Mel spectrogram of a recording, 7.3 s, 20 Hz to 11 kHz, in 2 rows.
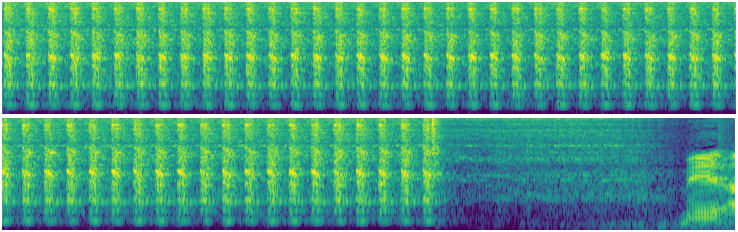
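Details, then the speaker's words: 2001 Honda Accord on a NOCO GB70 jump pack with the PGM-FI main relay unplugged so it cannot run; owner suspects a bad ignition switch. Fast, even starter whirring for about six seconds, never fires, stopped to avoid overheating the starter. "I tell you what guys I'm just I'm not willing to crank this thing any further I am uh concerned about overheating the starter"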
